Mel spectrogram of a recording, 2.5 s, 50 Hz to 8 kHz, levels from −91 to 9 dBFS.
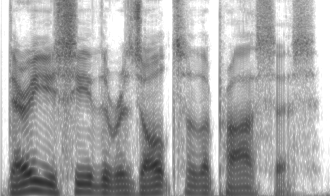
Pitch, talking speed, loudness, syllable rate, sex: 100 Hz, 195 wpm, -17 LUFS, 4.8 syllables/s, male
